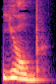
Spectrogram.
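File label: "yob", British English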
